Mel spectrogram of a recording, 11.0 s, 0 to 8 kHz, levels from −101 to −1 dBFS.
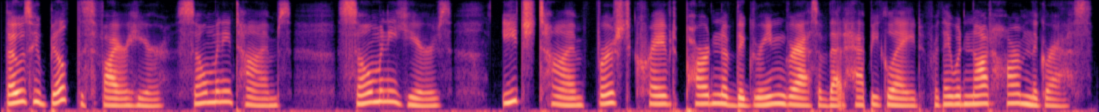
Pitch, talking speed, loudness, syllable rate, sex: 215 Hz, 175 wpm, -20 LUFS, 4.2 syllables/s, female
